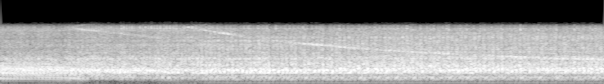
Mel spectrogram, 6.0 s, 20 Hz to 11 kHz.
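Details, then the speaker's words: Rebuilt Isuzu 4BD1-T turbo diesel, destined for an FJ60 Land Cruiser, on its first start after the rebuild, run briefly without cooling water connected. It settles into an even idle with a steady clatter, no misses or heavy knocks; running like a champ. "all right don't want to run her too long cuz I don't have it hooked up to water but uh seems to be running like a champ"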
